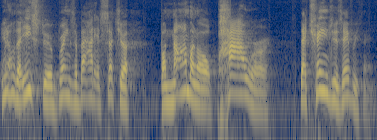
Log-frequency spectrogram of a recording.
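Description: Man in his sixties, American accent, pastor's sermon, slightly high-pitched voice, very slow delivery, short deliberate phrases, frequent pauses. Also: expressive. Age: 60s. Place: church sanctuary, at a pulpit before a choir.

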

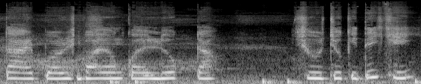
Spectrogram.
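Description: A woman storyteller reads scripted narration in a high voice. She goes slowly, pausing between phrases, over faint music. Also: monotone. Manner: deliberate, with pauses between phrases.

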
